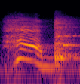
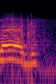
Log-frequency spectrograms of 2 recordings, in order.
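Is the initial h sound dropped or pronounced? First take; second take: pronounced; dropped. First: The word begins with a clear h sound. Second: The word begins with no h sound. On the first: The speaker calls it right. "Head, with a capital H" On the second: The speaker calls it wrong. "You said Ed"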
